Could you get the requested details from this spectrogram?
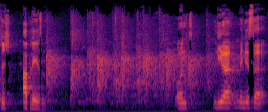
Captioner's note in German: Beifall Freie Demokraten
